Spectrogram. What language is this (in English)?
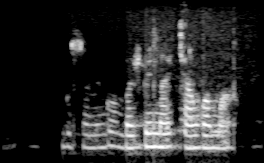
Kinyarwanda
